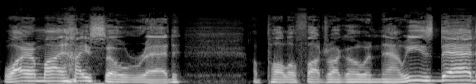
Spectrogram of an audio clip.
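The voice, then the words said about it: Impression of Rocky's voice. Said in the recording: “That was your impression of Rocky. That was good.”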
